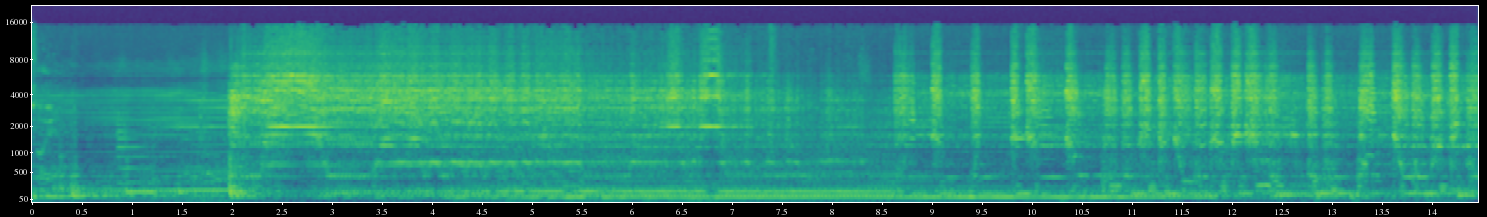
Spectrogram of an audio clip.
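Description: Live rock band playing: electric guitar riffing over sustained low bass notes, with the full band coming in loud about two seconds in and rhythmic strokes growing denser later on.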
